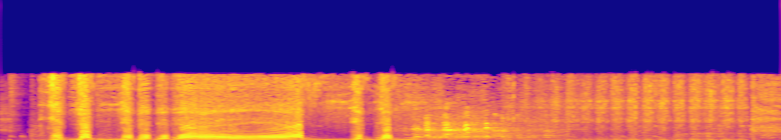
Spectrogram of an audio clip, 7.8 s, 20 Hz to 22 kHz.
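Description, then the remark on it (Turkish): A voice imitates a 1000cc Suzuki motorcycle revving: short buzzing blips, then a long rising-and-falling rev, more quick blips, and a breathy, rumbling idle-like hiss to finish. “Peki Suzuki'ye geçsek binlik miydi Suzuki? Evet, binlik.”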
